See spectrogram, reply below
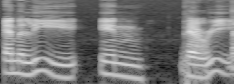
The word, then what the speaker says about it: Emily in Paris: but may I remind you, it's supposed to be pronounced Emily in Paris. – No, that can't. – So that it rhymes.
